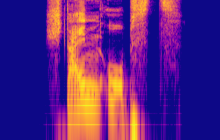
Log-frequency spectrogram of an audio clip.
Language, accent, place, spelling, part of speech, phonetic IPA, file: German, Germany, Berlin, Steinobsts, noun, [ˈʃtaɪ̯nʔoːpst͡s], De-Steinobsts.ogg
- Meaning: genitive of Steinobst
